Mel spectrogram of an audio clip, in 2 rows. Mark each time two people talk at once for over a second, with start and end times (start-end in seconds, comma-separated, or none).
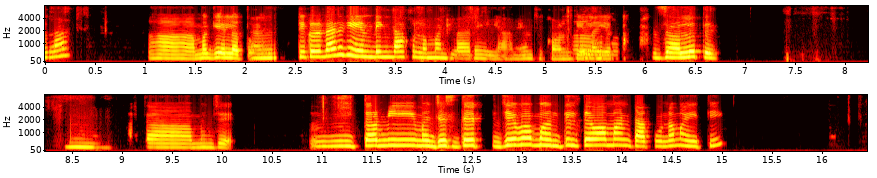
none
